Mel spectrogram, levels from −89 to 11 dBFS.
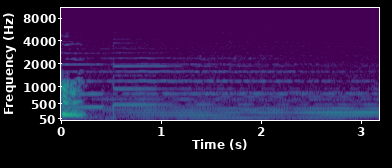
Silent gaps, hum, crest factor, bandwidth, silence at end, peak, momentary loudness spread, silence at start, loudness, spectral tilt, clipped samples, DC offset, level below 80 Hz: none; none; 24 dB; 6 kHz; 0 s; -20 dBFS; 12 LU; 0 s; -49 LUFS; -8.5 dB/octave; under 0.1%; under 0.1%; -70 dBFS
